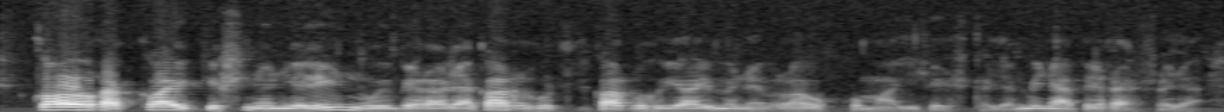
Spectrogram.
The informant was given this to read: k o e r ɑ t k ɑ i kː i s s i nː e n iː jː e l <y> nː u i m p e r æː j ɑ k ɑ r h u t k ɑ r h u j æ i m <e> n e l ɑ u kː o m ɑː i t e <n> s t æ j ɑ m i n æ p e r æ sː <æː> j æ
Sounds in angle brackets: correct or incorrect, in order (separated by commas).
incorrect, correct, incorrect, incorrect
